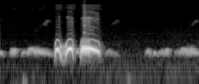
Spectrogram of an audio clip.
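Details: Spotted dove luring call used as a decoy. Quiet low cooing swells into a strong phrase of two short rounded coos and one longer sustained coo, then fades back to murmurs.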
